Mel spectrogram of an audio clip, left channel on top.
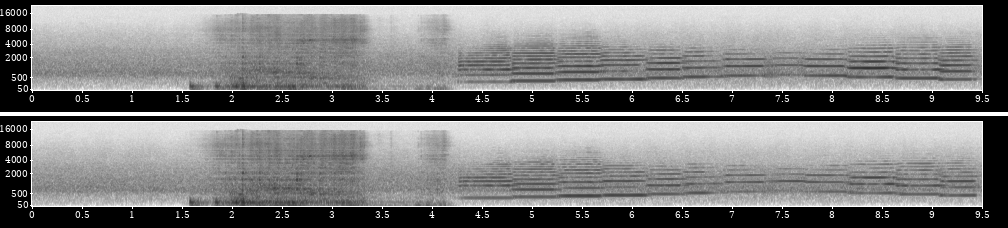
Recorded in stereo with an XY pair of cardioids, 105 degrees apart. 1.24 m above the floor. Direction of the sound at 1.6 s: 30° right.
